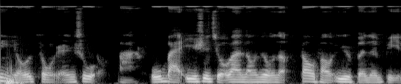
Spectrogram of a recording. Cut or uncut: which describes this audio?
uncut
